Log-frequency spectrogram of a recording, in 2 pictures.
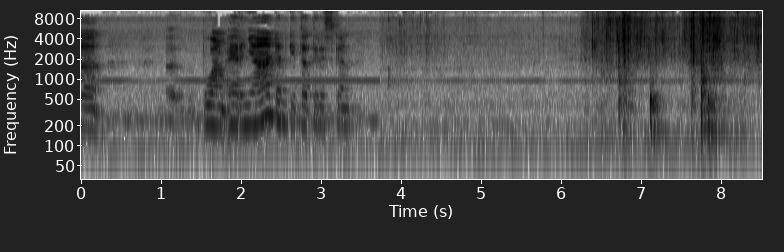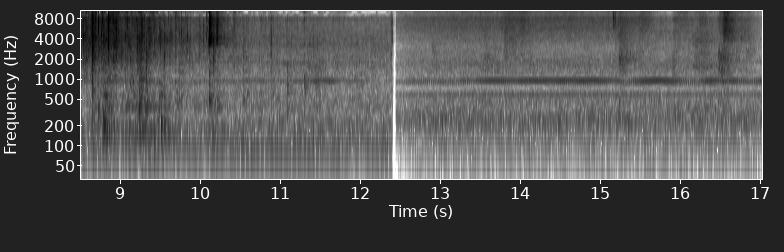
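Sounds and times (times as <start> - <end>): water pouring into a strainer: 6.2 - 10.6
potatoes knocking: 6.2 - 11.3.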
